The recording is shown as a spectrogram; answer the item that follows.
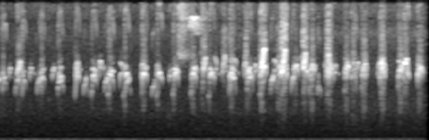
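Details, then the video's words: Begging from around four wild munia nestlings in Indonesia as their mother feeds each in turn, a busy stream of sharp, very high chirps over a steady low background rumble. "The Emrit bird's nest, the Emprit bird feeds its children one by one"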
